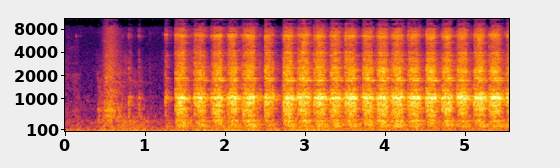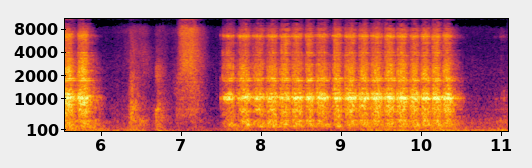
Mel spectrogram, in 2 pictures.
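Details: Triumph Spitfire cylinder head: gritty back-and-forth rubbing in two bursts, about two strokes a second, lapping a valve into its seat with compound; coarse at first, slowly quieter as it beds in, signalling it is done.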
